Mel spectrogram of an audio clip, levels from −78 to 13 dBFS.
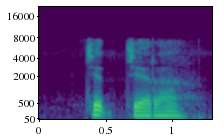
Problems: none marked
